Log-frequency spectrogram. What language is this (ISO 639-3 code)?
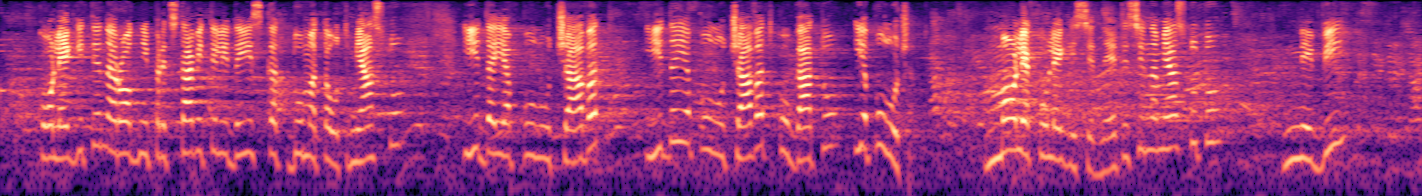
bul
